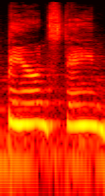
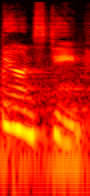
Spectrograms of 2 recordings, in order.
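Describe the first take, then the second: First: The name ends with a 'stain' sound. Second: The name ends with a 'steen' sound. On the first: The speaker calls it right. "It's actually Berenstain Bears" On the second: The speaker calls it wrong. "Not Berenstein"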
